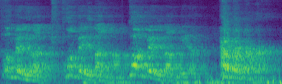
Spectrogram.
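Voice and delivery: loud chanted dog call. Acted. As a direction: call the dogs out. Calling the dogs.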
